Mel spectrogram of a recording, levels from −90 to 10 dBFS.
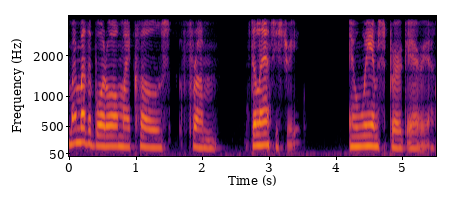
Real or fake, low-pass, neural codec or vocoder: real; 3.6 kHz; none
